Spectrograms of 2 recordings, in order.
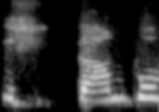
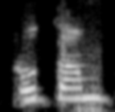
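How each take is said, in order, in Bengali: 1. প্রথম s-এর পরের স্বরটি বাদ যায়। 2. প্রথম s-এর পরের স্বরটি পুরোপুরি উচ্চারিত হয়। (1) "এক্সাক্ট উচ্চারণ হচ্ছে স্টাম্পু" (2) "সুতাম্পু বললেও হবে"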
